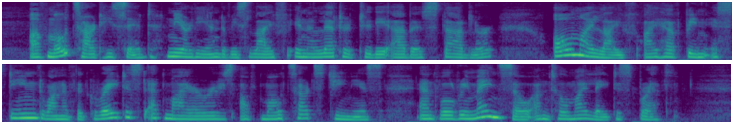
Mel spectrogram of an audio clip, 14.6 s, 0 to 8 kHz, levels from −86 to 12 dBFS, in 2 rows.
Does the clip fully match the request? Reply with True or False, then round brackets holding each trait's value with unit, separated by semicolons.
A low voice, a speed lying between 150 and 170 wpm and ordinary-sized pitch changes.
False (170 Hz; 165 wpm; 3.3 semitones)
